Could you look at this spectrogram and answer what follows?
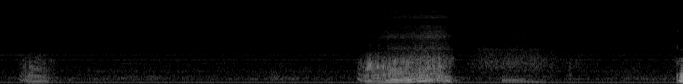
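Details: Two or three rough, low, vibrating breath sounds against steady room hum; snoring.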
